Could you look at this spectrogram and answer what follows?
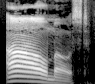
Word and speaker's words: almost: end of a word when an American pronounces words with an A and then an L we get the sound ow ow this is an ah sound that quickly goes into an L A few words that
